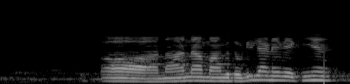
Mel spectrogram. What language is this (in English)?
Punjabi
